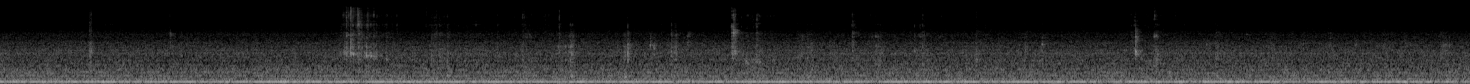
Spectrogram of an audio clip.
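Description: Chewing a crispy air-fried chicken egg roll, with a few short crunches, the sharpest about three and a half seconds in, over a steady low hum.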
